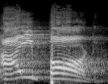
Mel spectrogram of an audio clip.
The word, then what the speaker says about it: iPod: It is spelled POD. పిఓడి, ఐపాడ్. Don't say PAD, it becomes pad. పిఏడి కాదు, So it is iPod.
